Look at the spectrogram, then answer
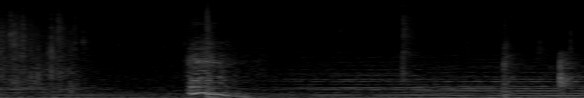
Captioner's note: clears throat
